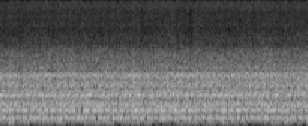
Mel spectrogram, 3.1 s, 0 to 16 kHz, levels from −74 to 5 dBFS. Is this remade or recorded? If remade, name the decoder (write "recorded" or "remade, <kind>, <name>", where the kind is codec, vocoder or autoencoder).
recorded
